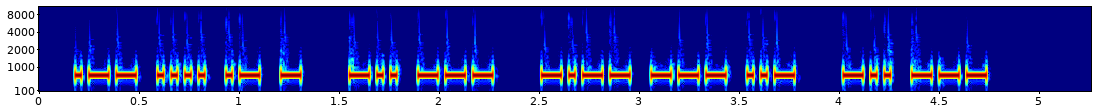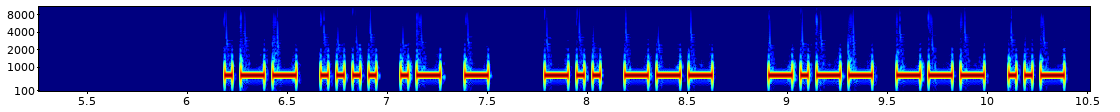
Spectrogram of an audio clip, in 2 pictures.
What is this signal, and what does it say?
Morse code, heard as a keyed tone, about 38 wpm, 700 Hz. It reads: WHAT DO YOU DO WHAT DO YOU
